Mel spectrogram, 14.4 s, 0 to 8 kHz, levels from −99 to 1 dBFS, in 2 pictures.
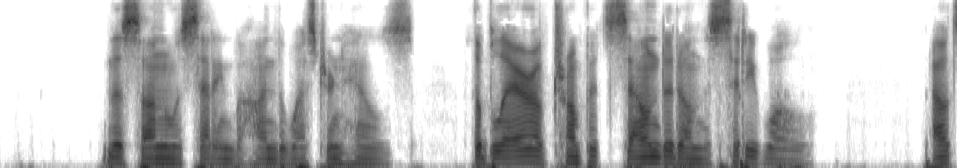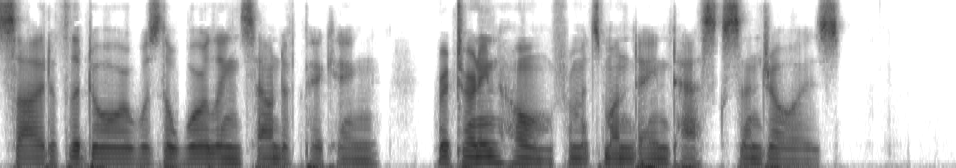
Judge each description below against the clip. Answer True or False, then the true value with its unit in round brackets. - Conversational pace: True (145 wpm)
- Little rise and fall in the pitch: True (2.2 semitones)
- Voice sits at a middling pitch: False (95 Hz)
